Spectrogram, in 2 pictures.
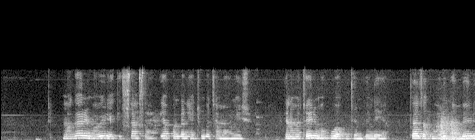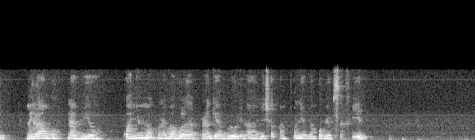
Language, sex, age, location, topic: Swahili, female, 18-24, Dar es Salaam, finance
